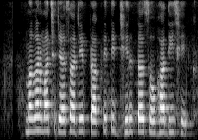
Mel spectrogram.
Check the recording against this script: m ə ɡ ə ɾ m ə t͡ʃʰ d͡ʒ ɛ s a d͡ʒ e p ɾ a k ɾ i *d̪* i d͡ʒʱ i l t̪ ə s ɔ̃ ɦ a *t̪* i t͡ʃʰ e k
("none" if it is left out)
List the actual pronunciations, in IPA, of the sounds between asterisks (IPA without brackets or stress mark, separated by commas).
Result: t̪, d̪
